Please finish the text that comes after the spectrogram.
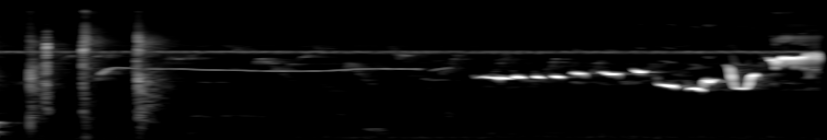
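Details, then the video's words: White-rumped shama, a murai batu, in a bait song to provoke others: a few sharp clicks first, then after a pause a fast, even trill of whistled notes ending in a slurred rising whistle, steady high whine throughout. "Pancingan Murai Batu Agar Bunyi Ampuh Bikin Emosi Murai Batu Lain"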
